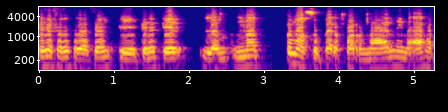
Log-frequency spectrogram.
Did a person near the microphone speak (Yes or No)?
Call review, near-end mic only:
No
